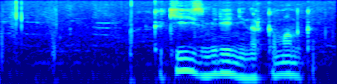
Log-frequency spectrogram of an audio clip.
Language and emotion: Russian, neutral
